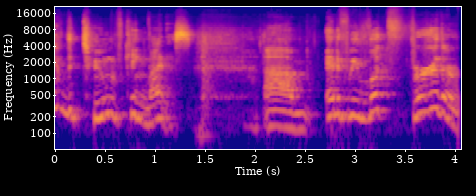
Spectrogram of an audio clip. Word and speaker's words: Midas: There actually is a King Midas whose name would have pronounced something like Mita in ancient Phrygian.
